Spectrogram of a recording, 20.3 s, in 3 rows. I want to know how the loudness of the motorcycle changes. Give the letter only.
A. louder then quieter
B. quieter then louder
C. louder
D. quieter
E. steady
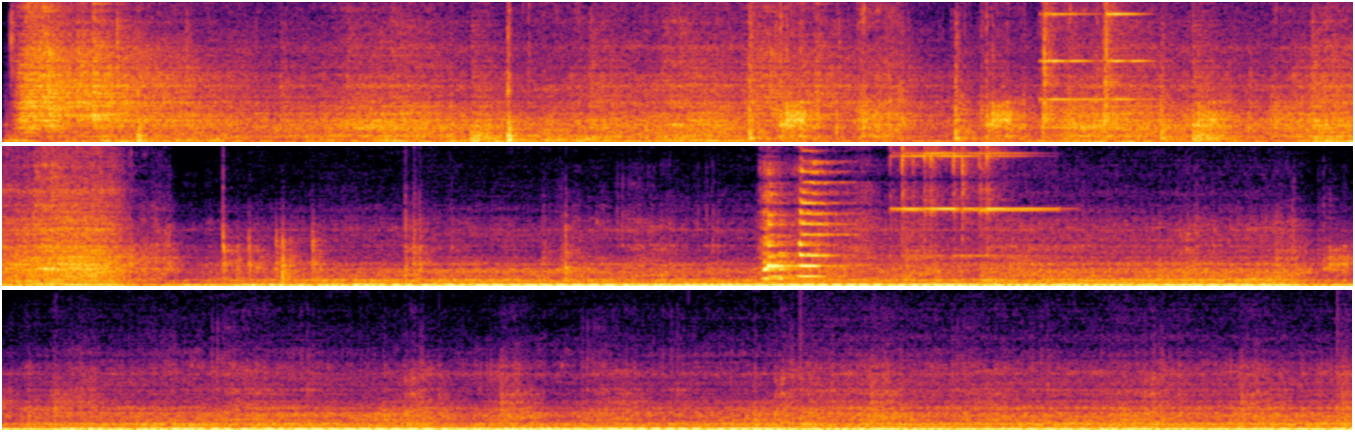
C.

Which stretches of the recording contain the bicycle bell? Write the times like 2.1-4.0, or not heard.
5.2-5.8, 10.6-12.1.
